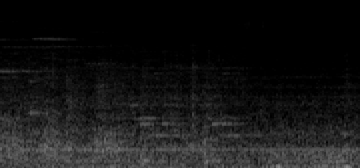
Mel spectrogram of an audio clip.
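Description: Duronto Express train rolling into a platform on the Chennai to Delhi route, a steady close rumble of wheels and carriages with faint clatter and no talking.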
